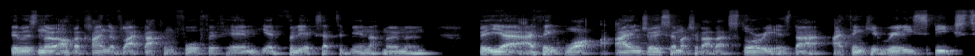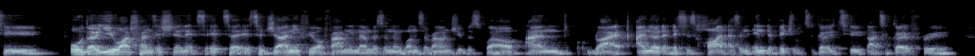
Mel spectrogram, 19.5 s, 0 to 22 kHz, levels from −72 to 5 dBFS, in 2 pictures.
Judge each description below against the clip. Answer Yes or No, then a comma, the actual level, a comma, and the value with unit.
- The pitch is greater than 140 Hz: No, very low, 90 Hz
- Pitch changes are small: No, average, 3.0 semitones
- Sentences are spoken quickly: Yes, fast, 245 wpm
